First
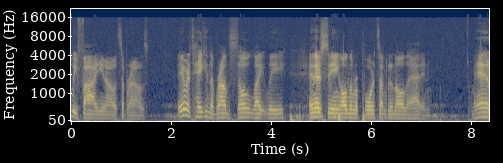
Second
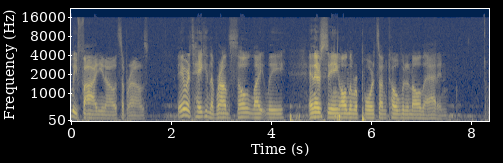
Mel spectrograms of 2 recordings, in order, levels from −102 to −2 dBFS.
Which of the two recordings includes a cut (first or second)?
first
